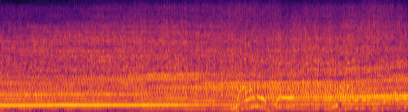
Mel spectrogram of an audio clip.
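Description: Chevrolet square-body pickup race truck's engine running hard at high revs through a mud pit, a loud, steady note with a few brief wavering dips and rises in pitch about halfway through.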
